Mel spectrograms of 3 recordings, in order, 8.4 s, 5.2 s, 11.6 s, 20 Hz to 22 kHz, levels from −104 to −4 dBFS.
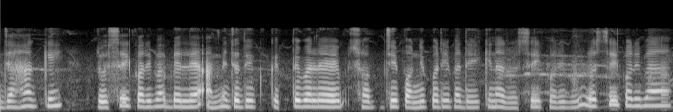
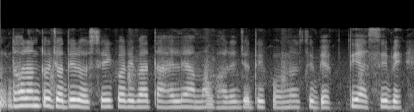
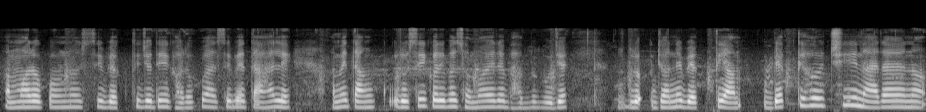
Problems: none marked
